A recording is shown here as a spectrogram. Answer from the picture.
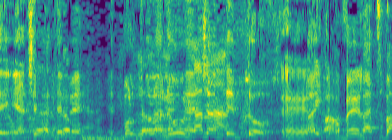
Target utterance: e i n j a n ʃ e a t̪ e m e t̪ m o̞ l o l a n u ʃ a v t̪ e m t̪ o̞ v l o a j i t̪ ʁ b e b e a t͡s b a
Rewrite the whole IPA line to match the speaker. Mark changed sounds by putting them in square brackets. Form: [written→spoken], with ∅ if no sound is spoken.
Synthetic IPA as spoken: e i n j a n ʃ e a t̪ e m e t̪ m o̞ l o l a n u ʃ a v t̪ e m t̪ o̞ v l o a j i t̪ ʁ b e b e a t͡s b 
